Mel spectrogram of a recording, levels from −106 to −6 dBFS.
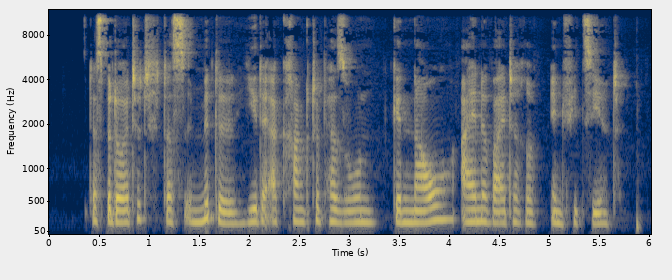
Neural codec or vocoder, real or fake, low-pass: none; real; 10.8 kHz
